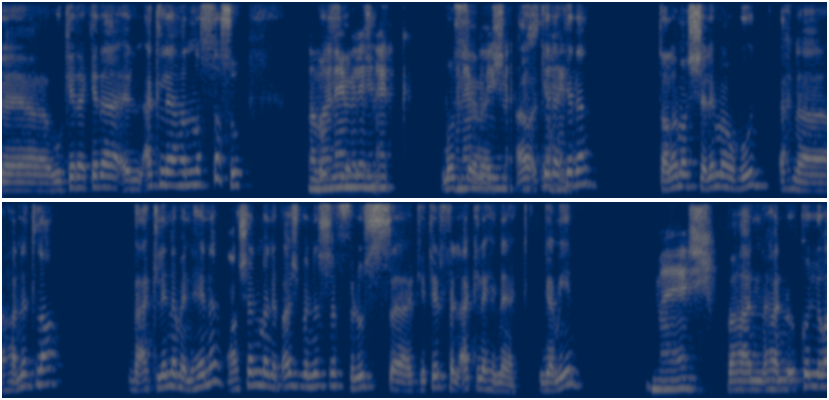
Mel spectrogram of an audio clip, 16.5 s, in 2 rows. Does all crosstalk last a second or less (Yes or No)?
No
